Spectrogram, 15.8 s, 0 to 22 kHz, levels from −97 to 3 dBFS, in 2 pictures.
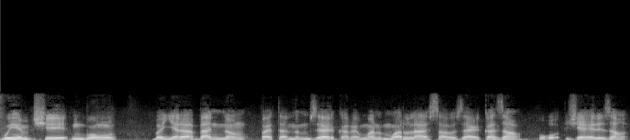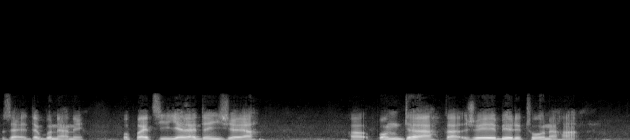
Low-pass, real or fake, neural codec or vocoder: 7.2 kHz; fake; codec, 24 kHz, 0.9 kbps, WavTokenizer, medium speech release version 1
